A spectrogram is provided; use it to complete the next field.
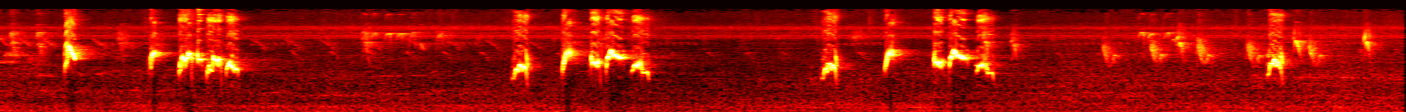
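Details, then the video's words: Dawn song training of a caged red-whiskered bulbul in the wild-style double-note song: four short, punchy phrases of rapid whistled notes, repeated about every two to three seconds, with quieter chirps between. "Luyện giọng cho chào mào hót sáng, ép chào mào hót âm kép già rừng hay tuyệt!"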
